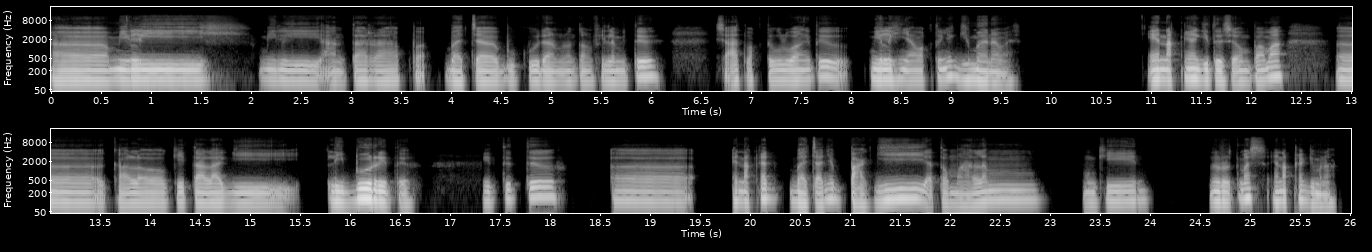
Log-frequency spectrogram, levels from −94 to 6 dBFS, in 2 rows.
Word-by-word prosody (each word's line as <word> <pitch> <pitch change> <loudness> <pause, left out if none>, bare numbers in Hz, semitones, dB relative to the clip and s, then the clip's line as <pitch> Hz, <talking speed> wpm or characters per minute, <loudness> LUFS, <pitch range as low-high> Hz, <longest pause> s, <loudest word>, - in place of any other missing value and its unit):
eee, 100 0 +2
milih, 105 -1 +4 0.5
milih 100 -2 -1
antara 95 +1 -3
pa - - -6 0.2
baca 95 0 0
buku 95 0 -3
dan 95 -1 0
menonton 95 0 -5
film 95 0 -2
itu, 130 +3 +1 0.5
saat - - -5
waktu 100 - -6
luang 105 0 +2
itu 125 +2 0 0.2
milihnya 110 -2 +3
waktunya 110 +5 -2
gimana, 105 -7 0
Mas? 85 +3 -8 1.3
Enaknya 110 +2 +3
gitu. 105 -1 +2
Seumpama, 100 +8 0 0.5
eee, 105 -1 0
kalo 95 0 -1
kita 100 -1 0
lagi 95 -2 -1 0.3
libur 110 +5 +8
itu. 95 -3 -1 0.7
Itu 110 +3 -7 0.2
tuh, 150 +1 +3 0.7
eee, 110 -2 -3 0.5
enaknya 110 +3 0 0.2
bacanya 100 +3 0
pagi 120 +7 +2
atau 95 - -5
malam 95 +4 -1 0.9
mungkin. 110 +2 -3 0.6
Menurut 110 -1 +2
Mas 135 +1 0
enaknya 110 +2 -1
gimana? 95 -2 -2
100 Hz, 95 wpm, -23 LUFS, 95-110 Hz, 1.3 s, libur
